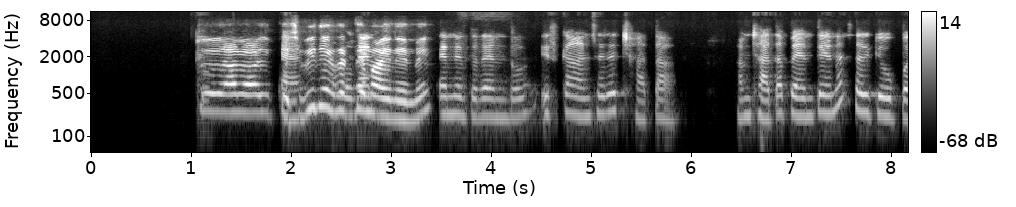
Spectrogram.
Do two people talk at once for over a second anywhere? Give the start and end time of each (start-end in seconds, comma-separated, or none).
1.9-3.4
